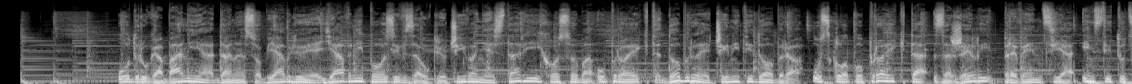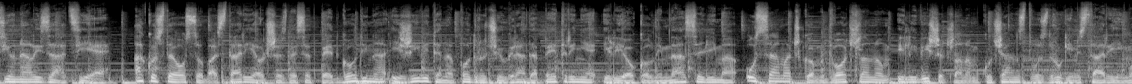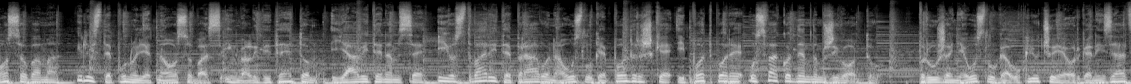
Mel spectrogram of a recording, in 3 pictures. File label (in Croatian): SPOT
